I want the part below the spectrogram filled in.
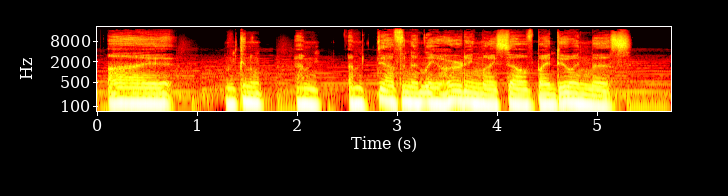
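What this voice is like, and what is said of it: Put-on character voice. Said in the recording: “my Alan Wake voice”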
